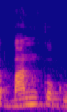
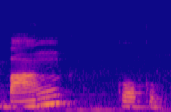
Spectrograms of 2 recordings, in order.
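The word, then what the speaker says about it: バンコク: এর উচ্চারণ অং হয় এখানেও কিন্তু ন এর উচ্চারণটা অং হবে এটা বানকু না হয়ে এটার উচ্চারণ বাংকু বাংকু অর্থ হচ্ছে ব্যাংকক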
